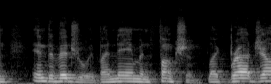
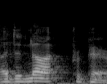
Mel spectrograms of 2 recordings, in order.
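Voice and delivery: strong stress on the word not. Planning a line to say, with strong stress on not. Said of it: "put the emphasis on not".

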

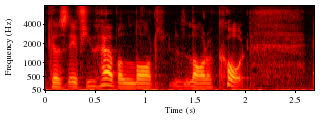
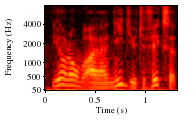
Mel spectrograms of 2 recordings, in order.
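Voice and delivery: plain

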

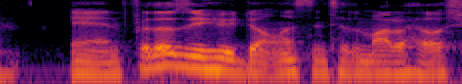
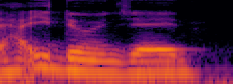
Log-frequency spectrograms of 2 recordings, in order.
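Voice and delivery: smooth, easy, practised everyday tone. Quoting what a friend says every day: imitating Sean's smooth voice. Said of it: "that's what he says every day".

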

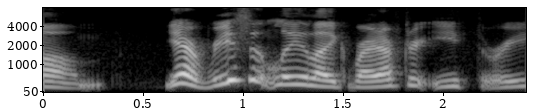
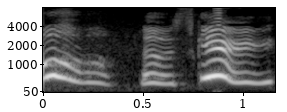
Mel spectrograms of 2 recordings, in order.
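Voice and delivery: very loud, squeaky, cracking cry; 8 semitones higher, 10 dB louder than usual. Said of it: "I turned to, like, Mickey Mouse".

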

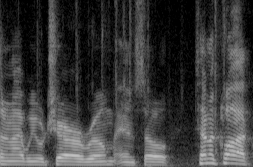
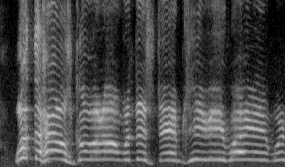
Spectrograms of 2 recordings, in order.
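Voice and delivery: furious, screaming yell. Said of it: "my dad would start screaming".

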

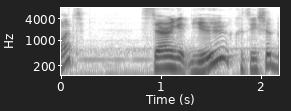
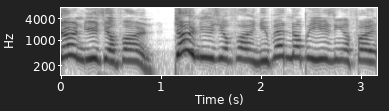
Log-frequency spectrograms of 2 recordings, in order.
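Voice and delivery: put-on scream, higher and louder; 13 semitones higher, 13 dB louder than usual. Acting out what the driver screams about the phone: imitating someone screaming. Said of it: "He's screaming at me for my phone".

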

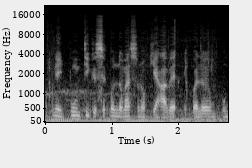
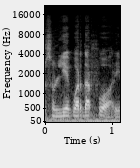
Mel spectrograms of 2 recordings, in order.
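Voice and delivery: usual speaking voice

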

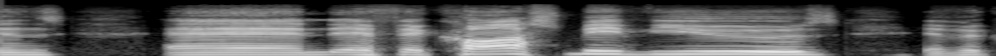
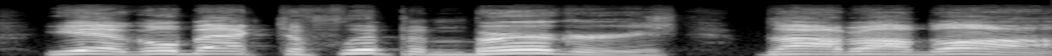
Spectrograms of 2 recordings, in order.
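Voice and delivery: put-on mocking, ranting tone. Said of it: "When I was up there talking about".

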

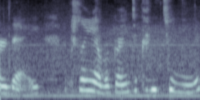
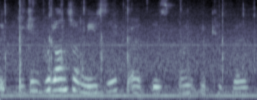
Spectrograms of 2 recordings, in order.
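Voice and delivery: ordinary talk

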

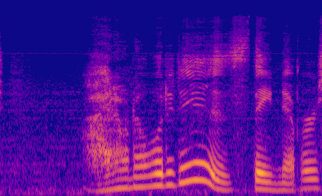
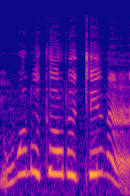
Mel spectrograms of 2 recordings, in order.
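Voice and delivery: acted, very high, called-out shout. Retelling how a man called out from twenty paces away, retelling a shout. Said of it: "he just shouts out".

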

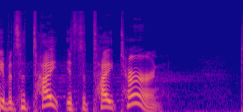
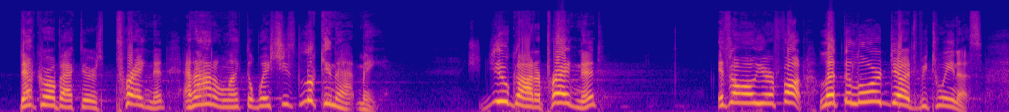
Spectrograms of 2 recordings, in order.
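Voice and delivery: put-on furious angry outburst, loud and rising; 7 semitones higher, 8 dB louder than usual. Retelling a wife storming out to her husband: imitating an angry accusation. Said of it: "she storms out to the field".

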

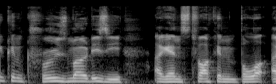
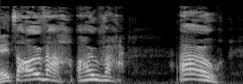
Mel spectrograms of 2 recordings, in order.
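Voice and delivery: high-pitched screaming voice. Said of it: "Mark Goddard screaming".

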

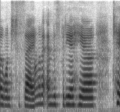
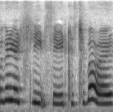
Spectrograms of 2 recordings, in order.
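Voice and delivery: talking through a yawn mid-sentence; 3 semitones higher than usual. Tired near 1 a.m., telling viewers the plan for tomorrow, yawning. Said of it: "I can't stop yawning".

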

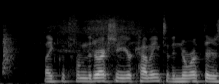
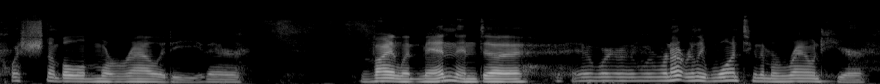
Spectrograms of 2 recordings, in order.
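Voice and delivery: discreet, hushed confiding delivery. Voicing a guard who glances behind him: lowered voice. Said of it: "kinda lowers his voice".

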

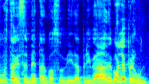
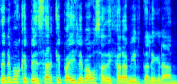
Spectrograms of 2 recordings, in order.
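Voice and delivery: normal talking voice

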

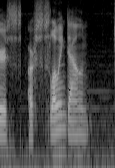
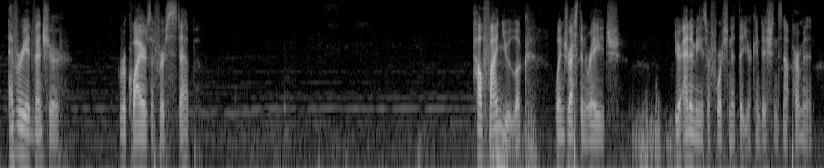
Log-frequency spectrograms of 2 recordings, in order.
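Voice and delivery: mysterious, strange disembodied voice. Voicing an unheard voice speaking in a character's head: mysterious unknown voice in the head. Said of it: "You hear it say".

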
